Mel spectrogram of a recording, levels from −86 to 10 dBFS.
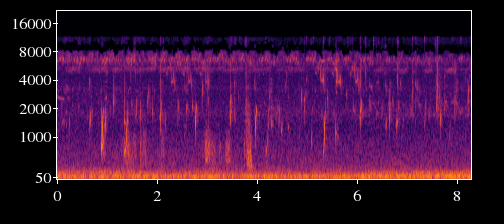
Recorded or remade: recorded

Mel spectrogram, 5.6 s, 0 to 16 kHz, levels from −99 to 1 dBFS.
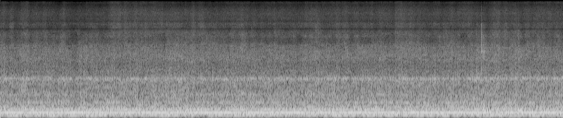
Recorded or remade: remade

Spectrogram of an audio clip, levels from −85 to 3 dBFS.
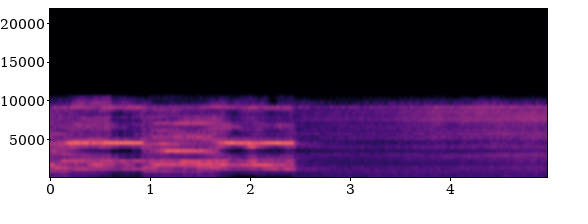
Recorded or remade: remade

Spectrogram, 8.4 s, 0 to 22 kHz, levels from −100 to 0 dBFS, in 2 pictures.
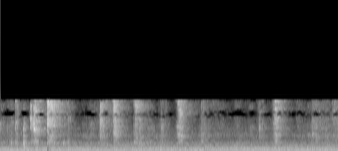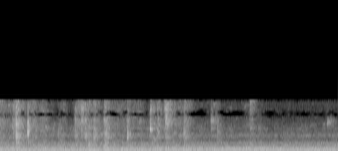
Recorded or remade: recorded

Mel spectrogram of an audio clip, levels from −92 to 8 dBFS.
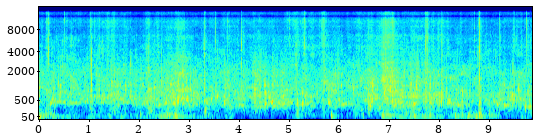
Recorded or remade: remade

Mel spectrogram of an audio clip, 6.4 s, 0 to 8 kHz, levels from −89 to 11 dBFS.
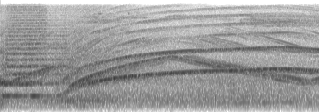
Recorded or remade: recorded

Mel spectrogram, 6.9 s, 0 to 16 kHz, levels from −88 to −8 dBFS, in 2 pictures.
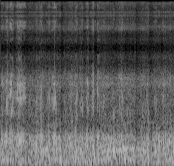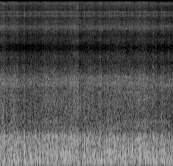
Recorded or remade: remade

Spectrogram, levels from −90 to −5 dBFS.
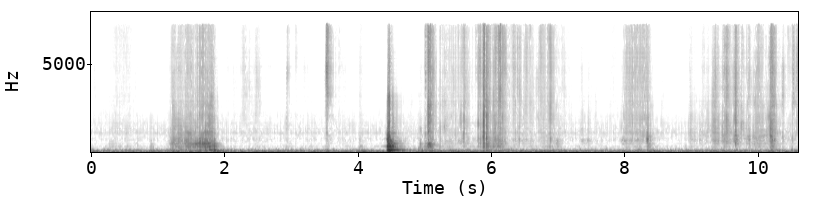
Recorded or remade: remade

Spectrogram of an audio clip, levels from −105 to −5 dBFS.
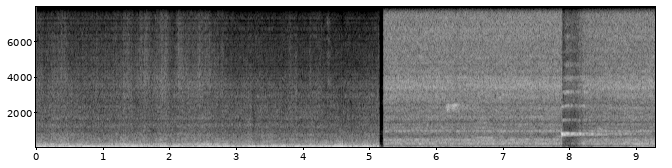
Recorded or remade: remade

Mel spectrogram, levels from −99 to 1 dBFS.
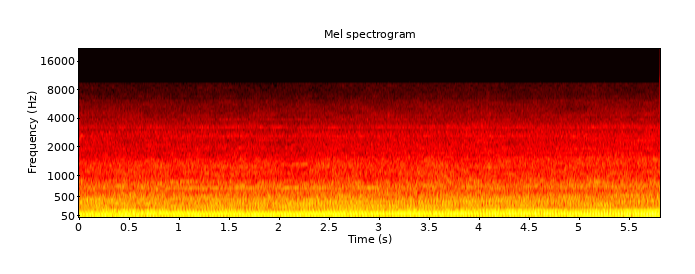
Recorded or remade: remade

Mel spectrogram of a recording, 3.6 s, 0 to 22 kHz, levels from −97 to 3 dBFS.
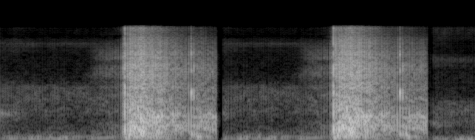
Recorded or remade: remade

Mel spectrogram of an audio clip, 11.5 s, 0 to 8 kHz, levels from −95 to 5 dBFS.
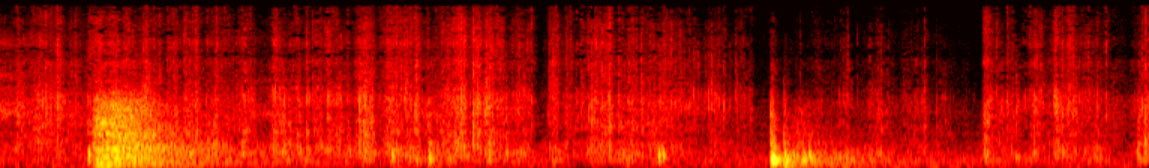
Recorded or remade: recorded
